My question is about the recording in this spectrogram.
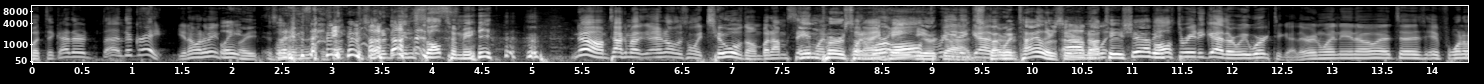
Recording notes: Live at the Improv. All in front of a live audience!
